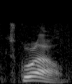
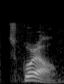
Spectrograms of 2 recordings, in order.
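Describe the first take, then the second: Both takes have the same delivery.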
